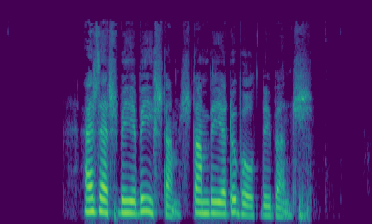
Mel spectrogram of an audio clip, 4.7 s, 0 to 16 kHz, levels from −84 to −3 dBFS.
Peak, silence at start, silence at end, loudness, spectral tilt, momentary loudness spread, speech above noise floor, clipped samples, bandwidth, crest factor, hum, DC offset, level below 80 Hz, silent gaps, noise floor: -6 dBFS; 1.05 s; 0.8 s; -25 LUFS; -6.5 dB/octave; 12 LU; over 66 dB; under 0.1%; 11.5 kHz; 20 dB; none; under 0.1%; -66 dBFS; none; under -90 dBFS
